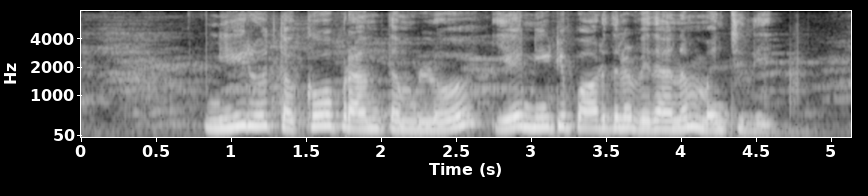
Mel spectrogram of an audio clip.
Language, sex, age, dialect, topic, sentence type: Telugu, male, 25-30, Utterandhra, agriculture, question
